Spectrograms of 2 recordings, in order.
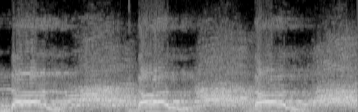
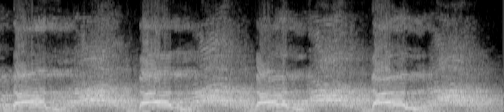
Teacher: জিভের ডগা উপরে দাঁতের গোড়া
